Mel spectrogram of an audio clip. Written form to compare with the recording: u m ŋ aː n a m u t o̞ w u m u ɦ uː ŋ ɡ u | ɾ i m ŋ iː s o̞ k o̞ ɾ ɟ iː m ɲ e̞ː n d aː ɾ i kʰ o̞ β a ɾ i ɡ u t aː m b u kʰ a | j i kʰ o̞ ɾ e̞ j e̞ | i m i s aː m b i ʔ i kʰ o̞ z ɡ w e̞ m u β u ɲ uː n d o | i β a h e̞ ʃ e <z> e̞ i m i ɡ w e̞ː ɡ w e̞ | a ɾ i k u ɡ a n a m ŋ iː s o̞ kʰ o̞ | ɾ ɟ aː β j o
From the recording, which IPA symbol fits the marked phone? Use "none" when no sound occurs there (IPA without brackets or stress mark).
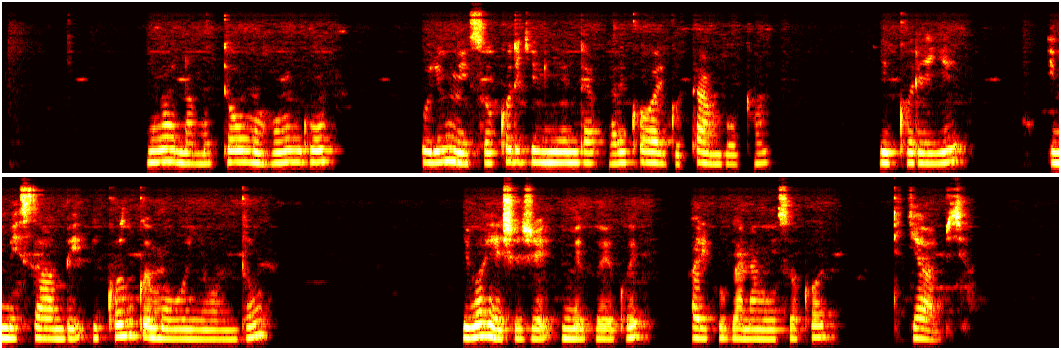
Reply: ʒ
